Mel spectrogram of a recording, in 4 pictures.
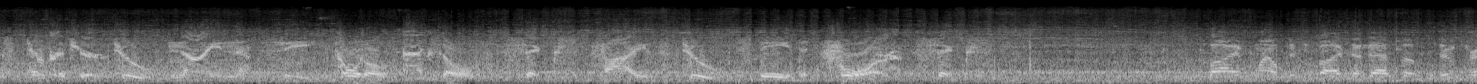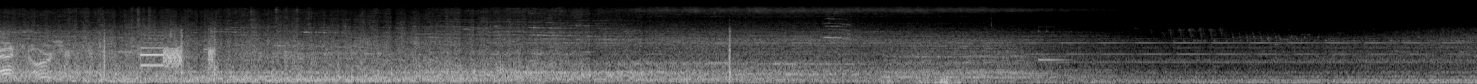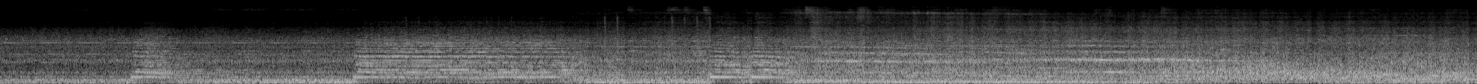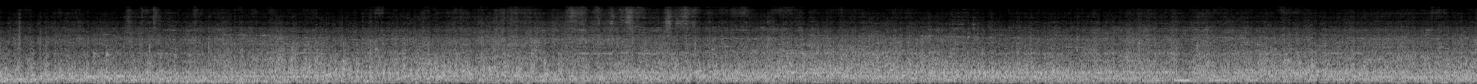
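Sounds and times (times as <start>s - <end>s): locomotive engine drone: 0.0s - 24.4s, 35.4s - 59.0s
train wheels clattering on rails: 9.0s - 23.4s, 37.4s - 59.0s
locomotive air horn blasts: 30.8s - 31.5s, 33.1s - 35.4s, 36.6s - 38.8s.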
